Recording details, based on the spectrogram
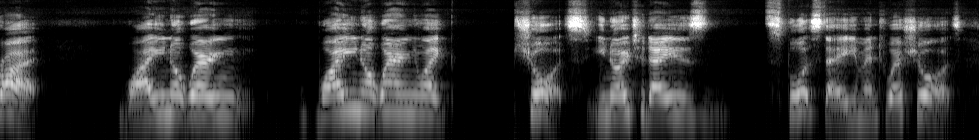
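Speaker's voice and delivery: loud, big-voiced, grumpy, angry scolding voice. Retelling how a teacher told off students in front of the school: imitating an angry teacher yelling. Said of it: "screamed at in front of".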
